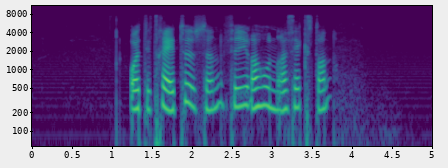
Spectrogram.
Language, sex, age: Swedish, female, 39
